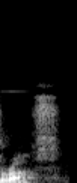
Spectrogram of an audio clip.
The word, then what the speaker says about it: Rougham: the ward touches chattacher thurston rattleston the fornhams and great barton morton hall lavinham haringer and southgate roughham is pronounced rough in 1958 the parish had settlements at mouse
